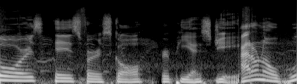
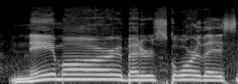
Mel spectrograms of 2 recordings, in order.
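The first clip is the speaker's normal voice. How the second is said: high, stretched-out Neymar; slow, high, expectant call; drawn-out anticipation; 6 semitones higher, slower than usual. Real, not acted. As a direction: draw the name out high as the chance opens. Live reaction as chance opens.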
